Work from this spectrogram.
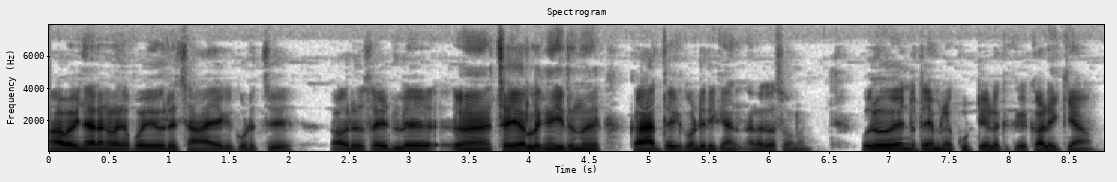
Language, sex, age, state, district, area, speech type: Malayalam, male, 18-30, Kerala, Palakkad, rural, spontaneous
